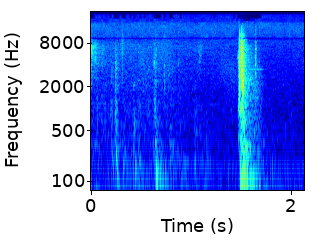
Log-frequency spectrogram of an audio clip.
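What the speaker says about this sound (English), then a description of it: "Oh, close the door." A door is pushed shut indoors on a chilly night, giving one distinct solid thump after a couple of softer knocks and shuffles, heard fairly close in a quiet room.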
